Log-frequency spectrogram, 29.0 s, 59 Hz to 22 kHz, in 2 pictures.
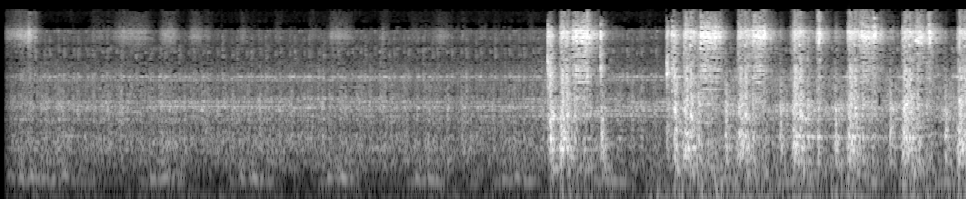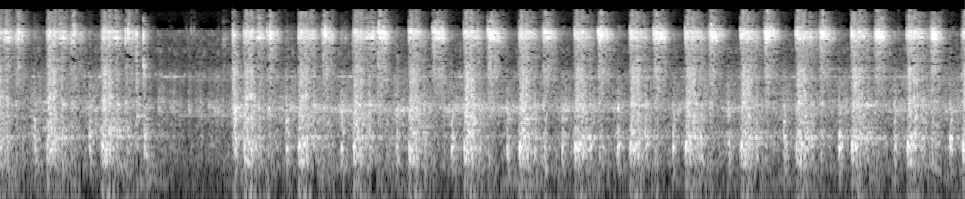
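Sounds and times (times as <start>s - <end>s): power press humming: 4.1s - 28.9s
loud metal punching strokes: 8.2s - 9.2s, 9.9s - 16.8s, 17.9s - 28.9s.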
